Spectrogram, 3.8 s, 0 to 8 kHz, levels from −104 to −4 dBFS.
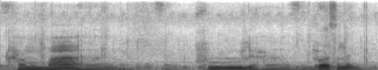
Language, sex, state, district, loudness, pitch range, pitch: Bhojpuri, male, Uttar Pradesh, Ghazipur, -26 LUFS, 110-140 Hz, 125 Hz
